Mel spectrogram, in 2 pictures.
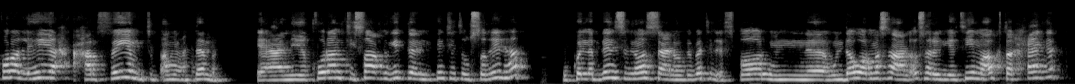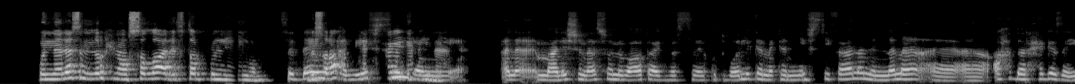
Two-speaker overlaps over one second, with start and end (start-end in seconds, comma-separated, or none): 13.8-15.2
